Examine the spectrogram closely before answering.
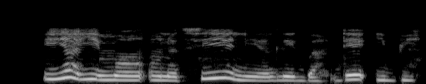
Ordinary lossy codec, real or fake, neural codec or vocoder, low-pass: none; fake; vocoder, 24 kHz, 100 mel bands, Vocos; 5.4 kHz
